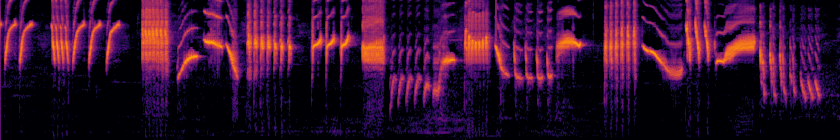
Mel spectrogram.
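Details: Jalak suren, the Asian pied starling, in a lure recording used to spur kept starlings into full song: long run of sharp whistles, harsh buzzy bursts, slurred rising and falling notes and quick chattering trills.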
